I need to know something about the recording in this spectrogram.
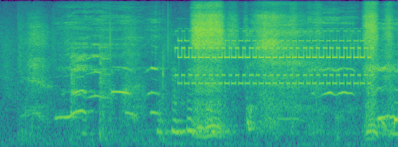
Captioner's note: phone ringing; whimpering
